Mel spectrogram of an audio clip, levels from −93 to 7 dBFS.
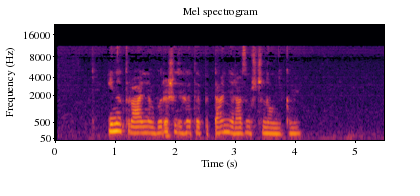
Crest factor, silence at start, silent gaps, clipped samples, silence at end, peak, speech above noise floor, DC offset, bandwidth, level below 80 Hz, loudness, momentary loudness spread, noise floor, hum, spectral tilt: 20 dB; 0.6 s; none; under 0.1%; 1.4 s; -4 dBFS; 32 dB; under 0.1%; 11.5 kHz; -54 dBFS; -22 LUFS; 12 LU; -54 dBFS; none; -5 dB/octave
